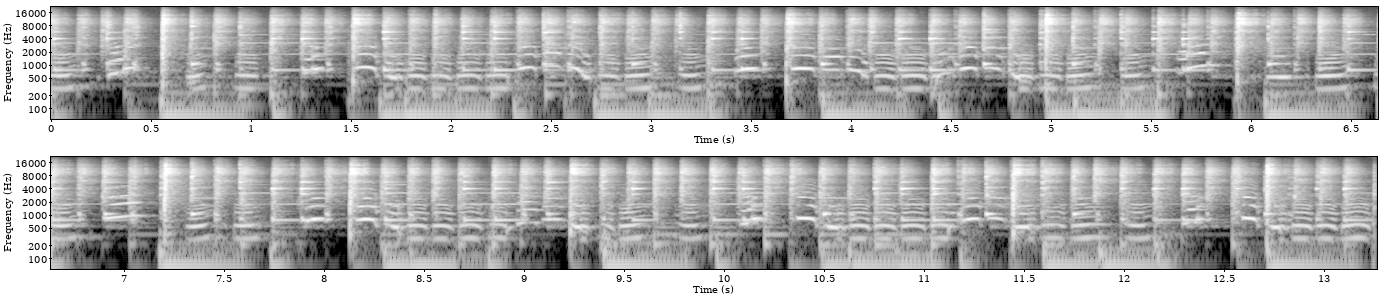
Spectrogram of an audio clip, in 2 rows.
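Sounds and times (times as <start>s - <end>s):
Rio batucada drumming: 0.0s - 13.2s.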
